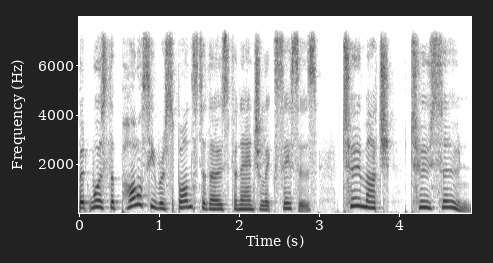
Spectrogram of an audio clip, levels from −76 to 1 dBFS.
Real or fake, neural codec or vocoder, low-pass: real; none; 7.2 kHz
